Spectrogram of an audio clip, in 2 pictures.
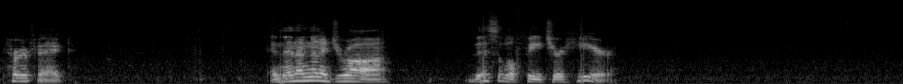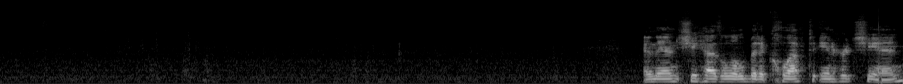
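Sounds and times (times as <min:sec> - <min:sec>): pencil scratching on paper: 0:09.4 - 0:14.2.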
